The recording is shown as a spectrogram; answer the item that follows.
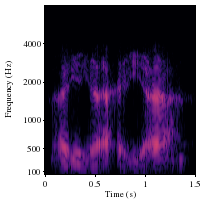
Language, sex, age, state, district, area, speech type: Maithili, male, 60+, Bihar, Madhubani, rural, conversation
